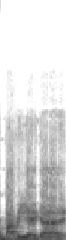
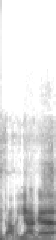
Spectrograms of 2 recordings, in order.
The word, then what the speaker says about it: Baba Yaga: kind of thing um or baba yega is is the more correct pronunciation but kind of in in english i think most people say baba yaga um yeah she so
